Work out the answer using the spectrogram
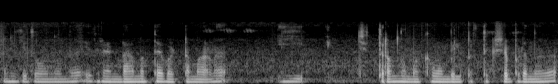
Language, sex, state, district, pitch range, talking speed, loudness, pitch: Malayalam, male, Kerala, Kasaragod, 125-130 Hz, 105 wpm, -23 LUFS, 130 Hz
